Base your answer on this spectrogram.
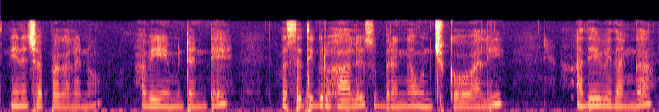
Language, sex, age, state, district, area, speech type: Telugu, female, 18-30, Andhra Pradesh, West Godavari, rural, spontaneous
